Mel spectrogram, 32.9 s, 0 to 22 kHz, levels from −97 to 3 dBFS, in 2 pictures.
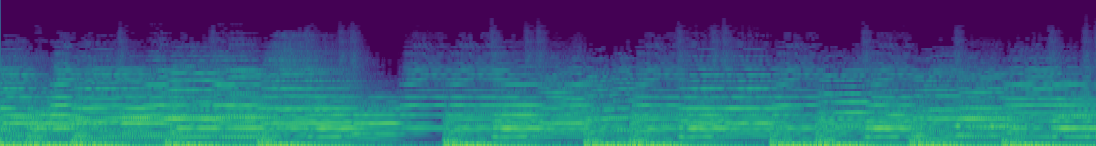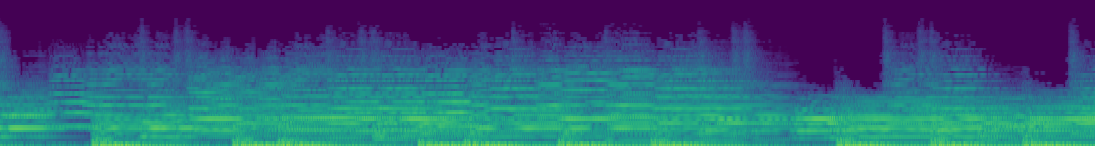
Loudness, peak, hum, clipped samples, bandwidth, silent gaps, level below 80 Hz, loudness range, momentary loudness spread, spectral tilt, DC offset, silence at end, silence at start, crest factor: -30 LUFS; -12 dBFS; none; under 0.1%; 6.2 kHz; none; -34 dBFS; 3 LU; 6 LU; -6.5 dB/octave; under 0.1%; 0 s; 0 s; 14 dB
